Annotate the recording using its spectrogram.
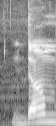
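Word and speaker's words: dumb: एम बी तो इस लोग पढ़ते हैं डम डम नहीं क्या पढ़ते हैं डम पढ़ते हैं और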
